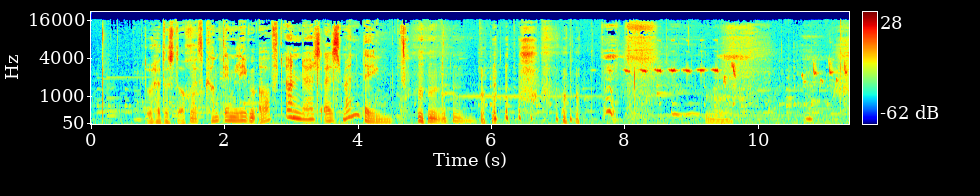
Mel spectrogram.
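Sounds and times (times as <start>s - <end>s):
speech: 0.8s - 8.4s, 9.2s - 9.9s, 10.7s - 11.0s
laughter: 4.6s - 8.2s
nightingale singing: 7.4s - 11.3s.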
